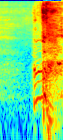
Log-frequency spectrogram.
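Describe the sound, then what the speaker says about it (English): A single sharp sneeze bursts out abruptly after a near-quiet moment while sightseeing outdoors in Luxembourg, loud and close. "Oh, I'm about to sneeze"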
